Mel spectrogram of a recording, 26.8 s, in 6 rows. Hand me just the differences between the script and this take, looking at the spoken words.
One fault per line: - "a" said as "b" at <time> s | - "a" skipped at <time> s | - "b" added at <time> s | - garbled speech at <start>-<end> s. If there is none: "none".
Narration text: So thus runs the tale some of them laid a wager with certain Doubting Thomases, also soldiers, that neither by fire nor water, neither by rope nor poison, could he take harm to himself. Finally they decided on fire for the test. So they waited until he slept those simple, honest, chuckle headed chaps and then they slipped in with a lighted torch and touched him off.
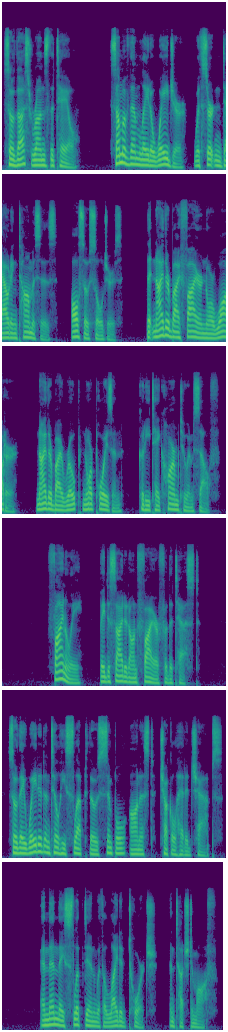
none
